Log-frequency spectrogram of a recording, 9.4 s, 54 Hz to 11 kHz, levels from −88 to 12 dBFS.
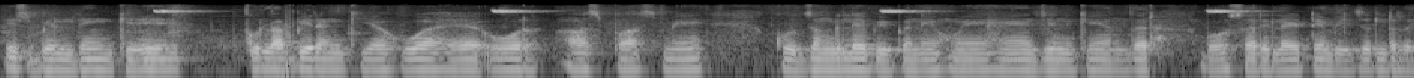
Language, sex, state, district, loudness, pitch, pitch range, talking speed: Hindi, male, Rajasthan, Bikaner, -20 LUFS, 100 Hz, 95-100 Hz, 170 wpm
